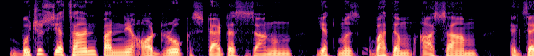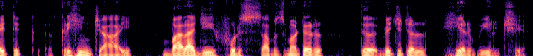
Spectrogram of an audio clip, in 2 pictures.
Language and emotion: Kashmiri, neutral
